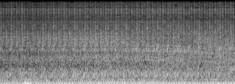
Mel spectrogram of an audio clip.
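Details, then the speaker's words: Ford EcoSport after replacing a noisy replacement drive belt and removing a washer wrongly fitted in the belt drive: low, even idle, steady rhythm, no squeal or chirp from the belt; normal idle. "Yan okay na to, wala nang ingay oh. Sir, wala nang ingay no? Wala na siyang ingay."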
